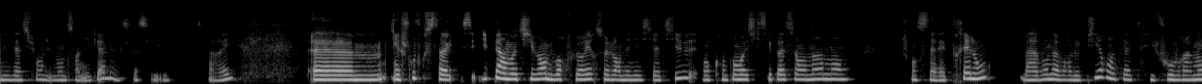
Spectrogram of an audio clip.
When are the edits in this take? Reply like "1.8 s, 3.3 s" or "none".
7.0 s, 10.0 s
